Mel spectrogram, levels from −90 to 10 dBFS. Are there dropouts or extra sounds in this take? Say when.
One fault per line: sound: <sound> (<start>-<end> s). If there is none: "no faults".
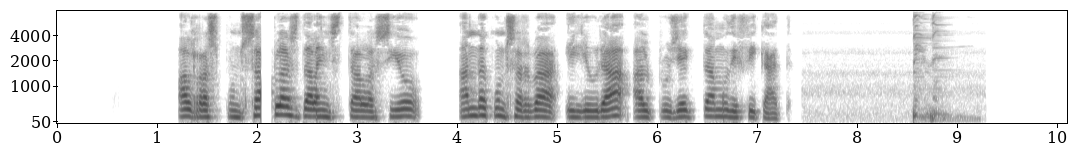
sound: dropout (2.0-2.1 s)
sound: thud (8.6-9.3 s)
